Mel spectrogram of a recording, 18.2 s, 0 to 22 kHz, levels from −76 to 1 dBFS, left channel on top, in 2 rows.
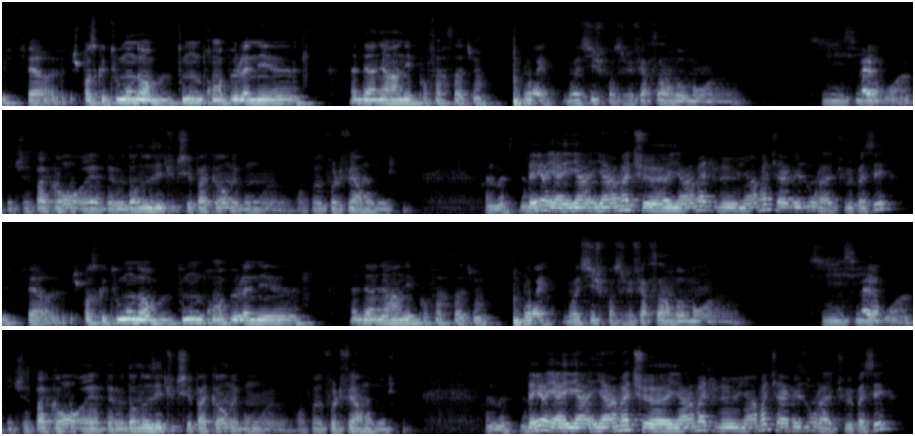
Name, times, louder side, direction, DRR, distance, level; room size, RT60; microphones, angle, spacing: voice 1, 0.0-3.0 3.5-4.9 5.1-5.2 8.6-9.1 14.0-14.4, left 1 dB, 50° left, 1.2 m, -24 dB
voice 2, 5.2-7.4 8.2-8.8 9.2-13.0 14.4-18.0, right 1 dB, 30° right, 1.0 m, -27 dB
6.1 x 4.6 x 5.9 m
head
